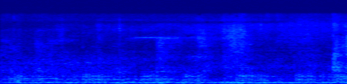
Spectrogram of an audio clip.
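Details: Mother cat Ji-Soon lying with her one-day-old newborn kittens as they nurse, all healthy, at home. A steady, deep, rumbling purr fills the low range throughout, with soft rustling and a faint high tone above.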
